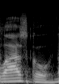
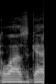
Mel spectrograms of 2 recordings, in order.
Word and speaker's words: Glasgow: It annoys me how Americans say Glasgow. American listeners, Glasgow. – It's Glasgow, not Glasgow.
